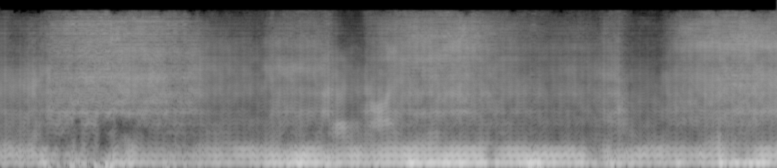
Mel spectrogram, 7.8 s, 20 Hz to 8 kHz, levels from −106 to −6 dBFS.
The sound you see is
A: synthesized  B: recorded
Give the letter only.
A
